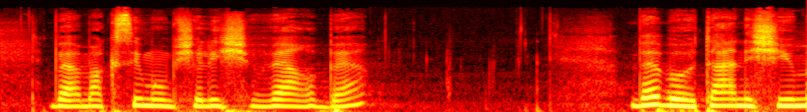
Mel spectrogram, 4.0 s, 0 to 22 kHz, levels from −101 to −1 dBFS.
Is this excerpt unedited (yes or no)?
yes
